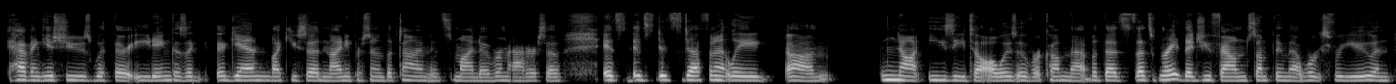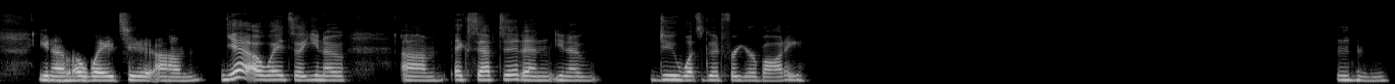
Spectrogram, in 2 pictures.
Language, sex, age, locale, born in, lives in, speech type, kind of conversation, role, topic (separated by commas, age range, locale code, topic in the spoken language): English, female, 20-24, en-US, United States, United States, conversation, podcast, host, What habits or routines help you maintain your overall well-being?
